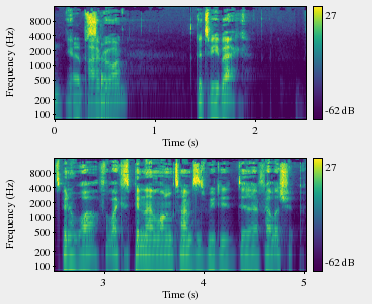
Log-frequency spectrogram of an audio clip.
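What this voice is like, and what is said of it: Very nasal, congested voice. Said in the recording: “I got a very nasally voice because I've come down with a bit of a Gollum fever.”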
